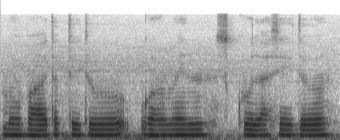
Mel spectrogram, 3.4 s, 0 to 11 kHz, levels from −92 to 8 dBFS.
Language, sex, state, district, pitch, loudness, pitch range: Nagamese, male, Nagaland, Dimapur, 125 Hz, -13 LUFS, 125-130 Hz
